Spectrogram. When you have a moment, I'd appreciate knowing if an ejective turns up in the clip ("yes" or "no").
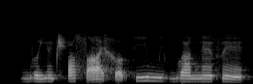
yes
